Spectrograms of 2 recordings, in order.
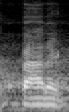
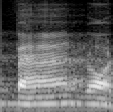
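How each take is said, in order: First: Said in the usual way. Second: "पैरॉट" as two stretched parts, "paair-rot"; broken into syllables. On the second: Shown as a demonstration. Teacher repeating the break, "पैरॉट" syllable by syllable. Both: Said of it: "कैसे break करना है".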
